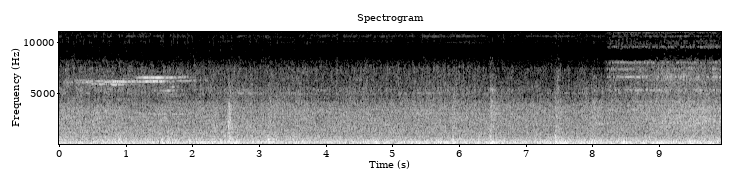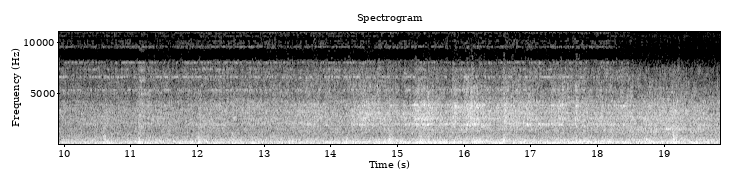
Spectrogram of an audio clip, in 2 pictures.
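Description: Freight train of covered wagons rolling past at low speed as it pulls out: steady wheel-on-rail rumble with a few clacks over rail joints, growing louder partway through, and a high wheel squeal in the latter part.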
